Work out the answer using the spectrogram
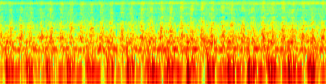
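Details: Automatic scooter (Vario) after CVT/roller area service: even, steady idle without the previous rough rattling; runs smooth and quiet.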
